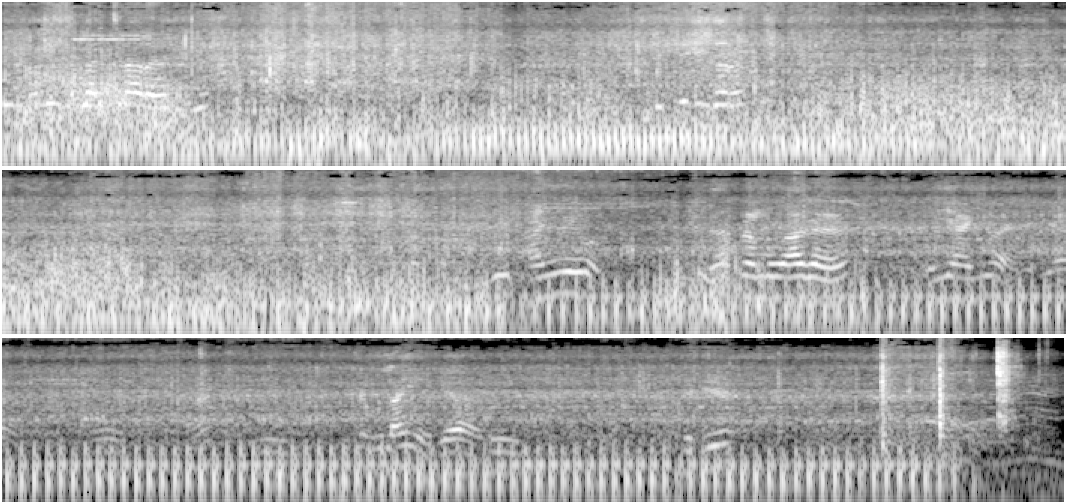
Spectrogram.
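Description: Motorbike ridden along a road on the way to a family celebration, a steady low engine drone with heavy wind rumble throughout, loud and close, with a person talking over it partway through.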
